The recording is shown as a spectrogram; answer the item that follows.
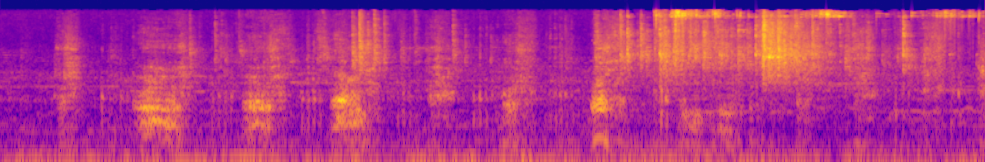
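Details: Rottweilers fighting, short barks and growling bursts repeated about once a second, then harsher broadband snarls, with a steady low hum underneath.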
